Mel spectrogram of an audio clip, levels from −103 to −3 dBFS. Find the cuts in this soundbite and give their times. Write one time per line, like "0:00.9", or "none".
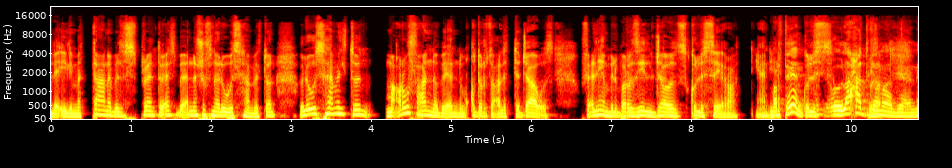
0:04.1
